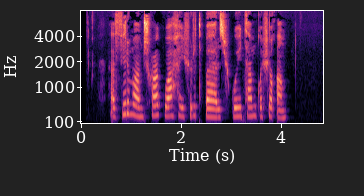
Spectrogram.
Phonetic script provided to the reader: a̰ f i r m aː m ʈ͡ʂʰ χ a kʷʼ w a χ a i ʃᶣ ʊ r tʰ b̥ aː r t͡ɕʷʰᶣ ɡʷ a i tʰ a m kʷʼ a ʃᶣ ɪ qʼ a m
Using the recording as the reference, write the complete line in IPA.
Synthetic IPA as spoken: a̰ f i r m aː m ʈ͡ʂʰ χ a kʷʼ w a ħ a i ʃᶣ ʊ r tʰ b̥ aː r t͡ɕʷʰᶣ ɡʷ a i tʰ a m kʷʼ a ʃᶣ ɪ qʼ a m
